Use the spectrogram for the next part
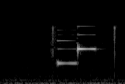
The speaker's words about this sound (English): In this case, I was using the rewind button. So I pressed in and held in the rewind button until I heard a signifying beep, and we'll hear that again.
